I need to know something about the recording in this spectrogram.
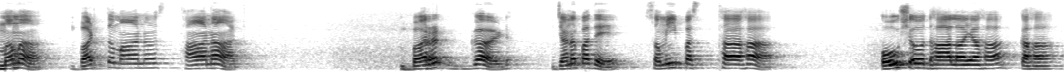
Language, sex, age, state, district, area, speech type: Sanskrit, male, 45-60, West Bengal, Hooghly, rural, read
